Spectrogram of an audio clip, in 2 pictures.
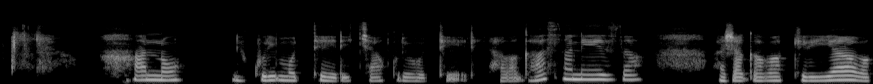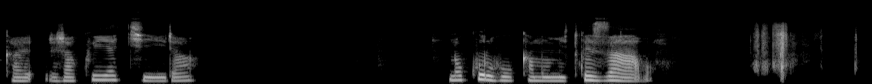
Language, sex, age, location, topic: Kinyarwanda, female, 25-35, Musanze, finance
